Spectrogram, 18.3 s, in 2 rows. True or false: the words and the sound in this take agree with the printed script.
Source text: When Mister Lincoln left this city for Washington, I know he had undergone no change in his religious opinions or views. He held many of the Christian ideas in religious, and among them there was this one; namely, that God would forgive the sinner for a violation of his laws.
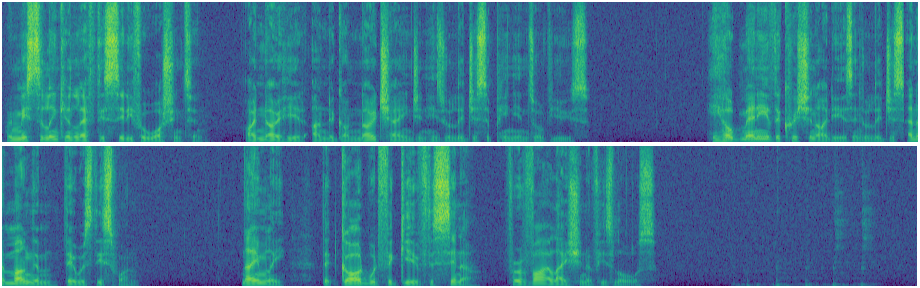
false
